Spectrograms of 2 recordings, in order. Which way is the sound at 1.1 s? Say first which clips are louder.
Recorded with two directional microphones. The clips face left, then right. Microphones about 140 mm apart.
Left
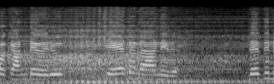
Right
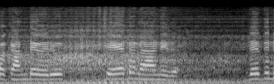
Right 3 dB; 35° right (ahead or behind).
